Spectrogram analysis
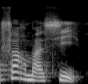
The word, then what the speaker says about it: pharmacie: alors pharmacie كنكتبوها PH ولكن كتنطق F.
